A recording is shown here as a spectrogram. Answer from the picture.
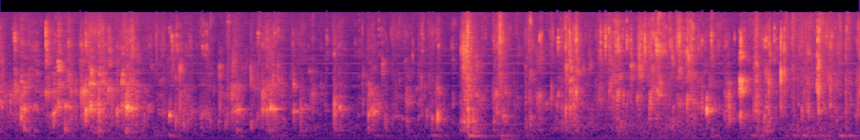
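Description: Pit bull chewing chunks of raw cow kidney close to the microphone: a steady run of wet smacking chews in an uneven rhythm, with a few louder smacks.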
